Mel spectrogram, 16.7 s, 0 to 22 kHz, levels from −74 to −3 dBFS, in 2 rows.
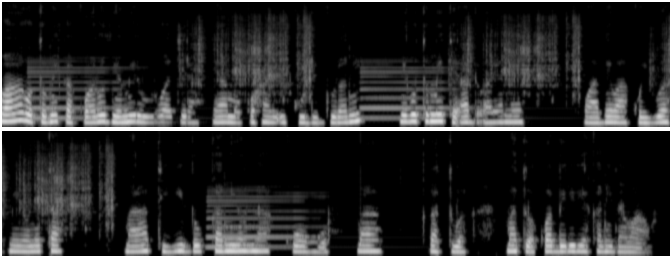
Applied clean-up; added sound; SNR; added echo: classical method spectral subtraction.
